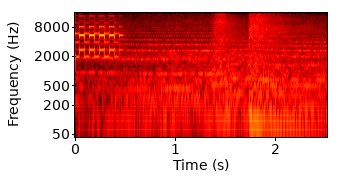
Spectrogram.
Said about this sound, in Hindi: संजय सर का फोन है।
